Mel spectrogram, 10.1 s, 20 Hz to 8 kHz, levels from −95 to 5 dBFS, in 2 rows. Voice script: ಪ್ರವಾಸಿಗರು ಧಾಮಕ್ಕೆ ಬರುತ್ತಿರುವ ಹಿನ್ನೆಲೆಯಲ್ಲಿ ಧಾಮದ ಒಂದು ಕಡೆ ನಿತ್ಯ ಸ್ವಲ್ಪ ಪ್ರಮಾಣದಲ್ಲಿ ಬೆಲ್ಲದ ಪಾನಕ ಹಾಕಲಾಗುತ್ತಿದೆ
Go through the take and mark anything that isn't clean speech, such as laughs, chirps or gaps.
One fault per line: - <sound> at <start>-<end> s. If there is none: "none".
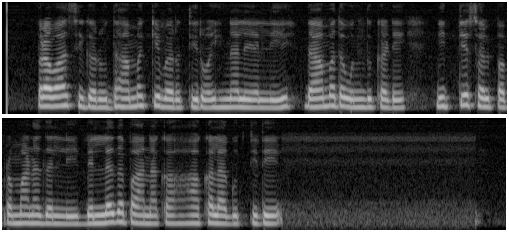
none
